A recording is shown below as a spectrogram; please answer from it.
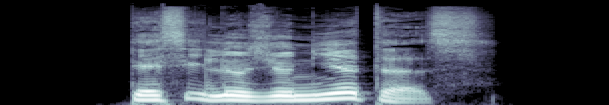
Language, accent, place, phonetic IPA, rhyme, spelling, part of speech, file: German, Germany, Berlin, [dɛsʔɪluzi̯oˈniːɐ̯təs], -iːɐ̯təs, desillusioniertes, adjective, De-desillusioniertes.ogg
- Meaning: strong/mixed nominative/accusative neuter singular of desillusioniert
